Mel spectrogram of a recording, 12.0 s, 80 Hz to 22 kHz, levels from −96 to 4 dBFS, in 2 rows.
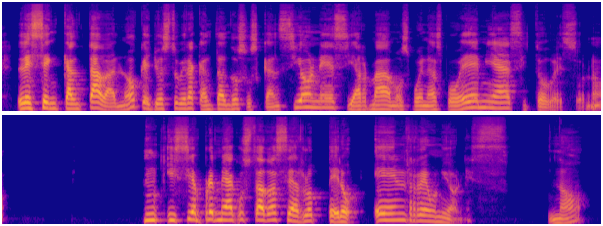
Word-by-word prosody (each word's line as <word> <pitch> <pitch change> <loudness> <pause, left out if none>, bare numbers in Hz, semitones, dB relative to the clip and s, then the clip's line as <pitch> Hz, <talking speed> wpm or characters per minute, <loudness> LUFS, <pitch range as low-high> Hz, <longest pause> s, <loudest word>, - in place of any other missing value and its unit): les 195 +1 +6
encantaba, 180 -6 +4
¿no?, 190 - -3
que - - -3
yo 175 - -3
estuviera 180 +2 -3
cantando 160 +1 -3
sus 125 -7 -9
canciones, 135 - -3
y - - -1
armábamos 145 0 -2
buenas 140 +1 -5
bohemias 200 +6 -2
y - - -22
todo - - -7
eso, - - -14
¿no? - - -11 1.4
Mm, 230 +1 +3
y 230 +1 +1
siempre 250 +2 +3
me 240 -1 +2
ha 230 - +7
gustado 235 -1 +4
hacerlo, 210 -4 0
pero 175 0 +2
en 235 0 +1
reuniones, 205 -1 -6 0.4
¿no? - - -7
195 Hz, 140 wpm, -22 LUFS, 155-230 Hz, 1.4 s, ha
